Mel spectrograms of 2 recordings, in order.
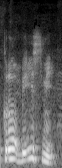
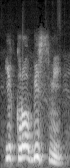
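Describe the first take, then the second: First: An extra i vowel is heard before smi. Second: No vowel is heard between bi and smi. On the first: The speaker calls it wrong. "Tidak boleh kita membacanya menjadi" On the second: The speaker calls it right. "Alifnya dibaca tidak? Tidak dibaca"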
